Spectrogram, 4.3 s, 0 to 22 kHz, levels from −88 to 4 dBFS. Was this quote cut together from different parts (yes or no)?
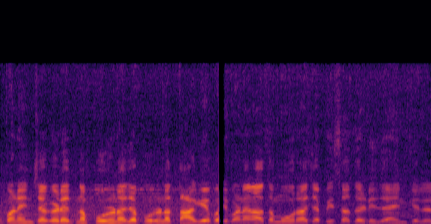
yes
